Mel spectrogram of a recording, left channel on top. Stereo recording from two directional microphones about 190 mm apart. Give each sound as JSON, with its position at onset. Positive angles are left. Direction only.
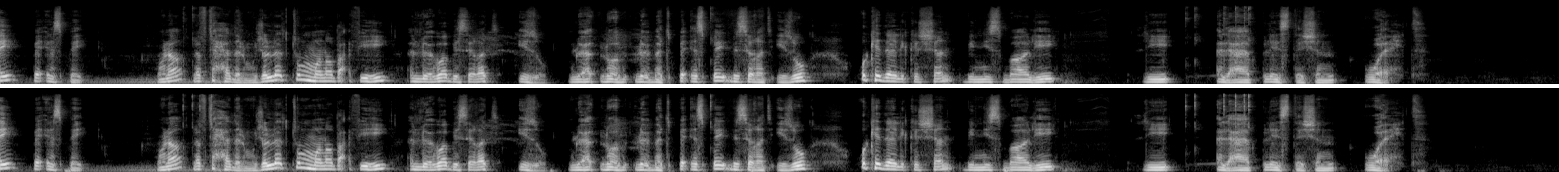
{"t": 0.0, "sound": "speech", "side_deg": -15}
